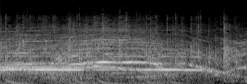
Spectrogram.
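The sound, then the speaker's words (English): A live audience cheers and applauds, a dense wash of clapping with sustained whoops and shouts riding over it, fairly loud and steady throughout. “Make some noise for the Mean Boys Podcast.”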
